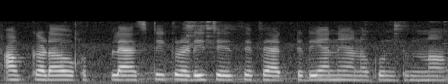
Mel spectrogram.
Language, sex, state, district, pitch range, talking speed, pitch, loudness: Telugu, female, Andhra Pradesh, Annamaya, 205-215 Hz, 105 wpm, 210 Hz, -16 LUFS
